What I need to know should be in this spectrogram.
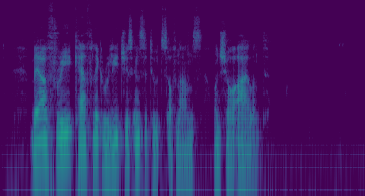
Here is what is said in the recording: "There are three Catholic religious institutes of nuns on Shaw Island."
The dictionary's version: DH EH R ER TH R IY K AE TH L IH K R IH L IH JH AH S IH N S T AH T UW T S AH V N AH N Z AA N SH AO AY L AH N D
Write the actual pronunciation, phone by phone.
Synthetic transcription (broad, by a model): DH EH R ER TH R IY K AE TH L IH K R IH L IH JH AH S IH N S T AH T UW T S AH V N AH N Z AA N SH AO AY L AH N D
